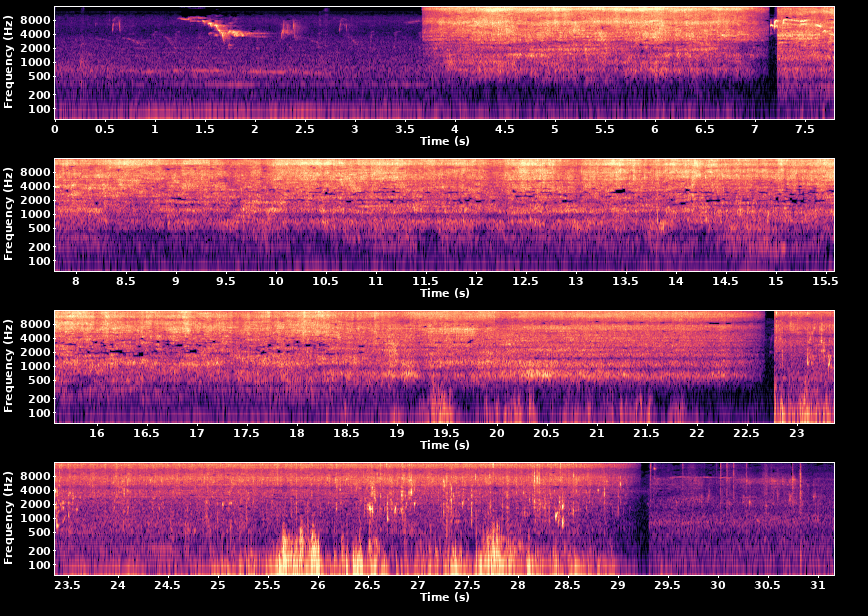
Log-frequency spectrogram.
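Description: Water spraying from a hose onto chanterelle mushrooms in a plastic colander in an enamel basin while a hand turns them over. The splashing gets louder and more uneven over the last few seconds. A short bird chirp sounds in the quiet before the water starts.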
